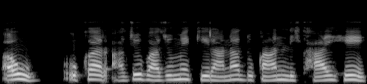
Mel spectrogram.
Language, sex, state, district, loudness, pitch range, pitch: Chhattisgarhi, female, Chhattisgarh, Jashpur, -19 LUFS, 190-220 Hz, 200 Hz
